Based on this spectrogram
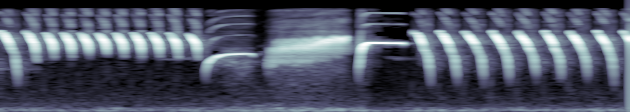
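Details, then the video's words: Canary delivering a fancy 'cengkok mewah' training song for stirring other canaries to sing; a steady run of fast falling whistles, a rising slur and harsh buzzy note in the middle, then the whistled series resumes. "Materan Burung Kenari Lagu Istimewa! Cengkok Mewah Bikin Kenari lain Ikut Terpancing jadi Gacor"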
